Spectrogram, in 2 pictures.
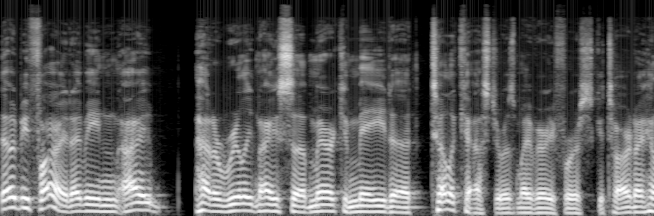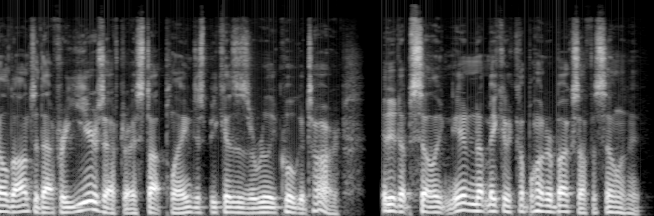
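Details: Adult male speaker; no disorder.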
